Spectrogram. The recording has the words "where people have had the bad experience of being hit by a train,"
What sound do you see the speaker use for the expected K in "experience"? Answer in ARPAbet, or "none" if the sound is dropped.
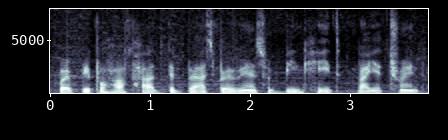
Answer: none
